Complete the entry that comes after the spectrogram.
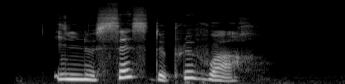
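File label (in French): "Il ne cesse de pleuvoir", French; grammaire; la negation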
